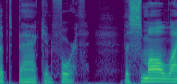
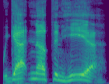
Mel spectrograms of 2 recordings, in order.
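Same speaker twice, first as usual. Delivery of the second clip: goblin voice; 12 semitones higher, 8 dB louder than usual. Acted. Jigsaw reports.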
